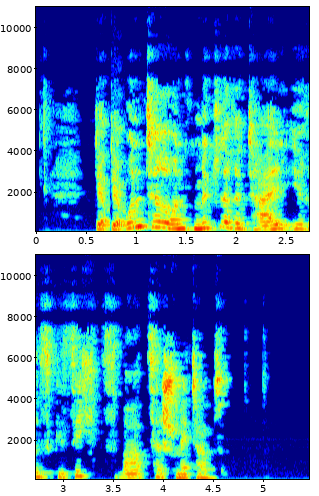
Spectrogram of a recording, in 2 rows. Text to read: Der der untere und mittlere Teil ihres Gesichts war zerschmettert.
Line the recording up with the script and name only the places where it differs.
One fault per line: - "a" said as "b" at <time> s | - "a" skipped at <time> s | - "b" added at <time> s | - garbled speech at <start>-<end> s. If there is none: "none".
none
